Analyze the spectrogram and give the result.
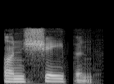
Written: unshapen

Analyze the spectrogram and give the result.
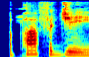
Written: apophyge

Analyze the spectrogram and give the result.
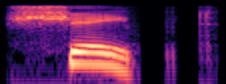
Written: shaped

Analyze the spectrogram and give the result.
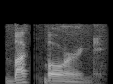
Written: buckboard

